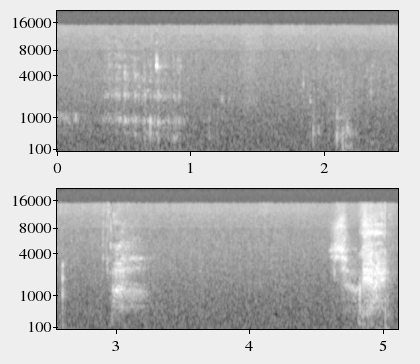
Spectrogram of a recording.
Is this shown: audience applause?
no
